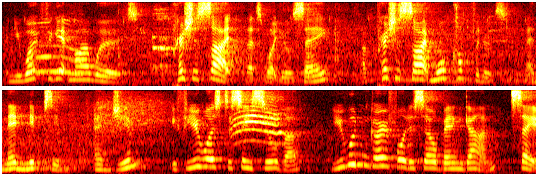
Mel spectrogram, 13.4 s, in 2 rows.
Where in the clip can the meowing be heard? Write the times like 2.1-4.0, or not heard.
0.3-1.1, 5.7-6.3, 9.5-10.3.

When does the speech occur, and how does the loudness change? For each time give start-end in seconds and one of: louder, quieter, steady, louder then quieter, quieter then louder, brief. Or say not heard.
0.1-13.3 steady.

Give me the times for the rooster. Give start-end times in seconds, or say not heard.
1.4-2.1.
